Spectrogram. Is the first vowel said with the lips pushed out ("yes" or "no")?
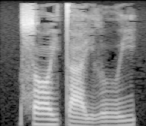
yes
